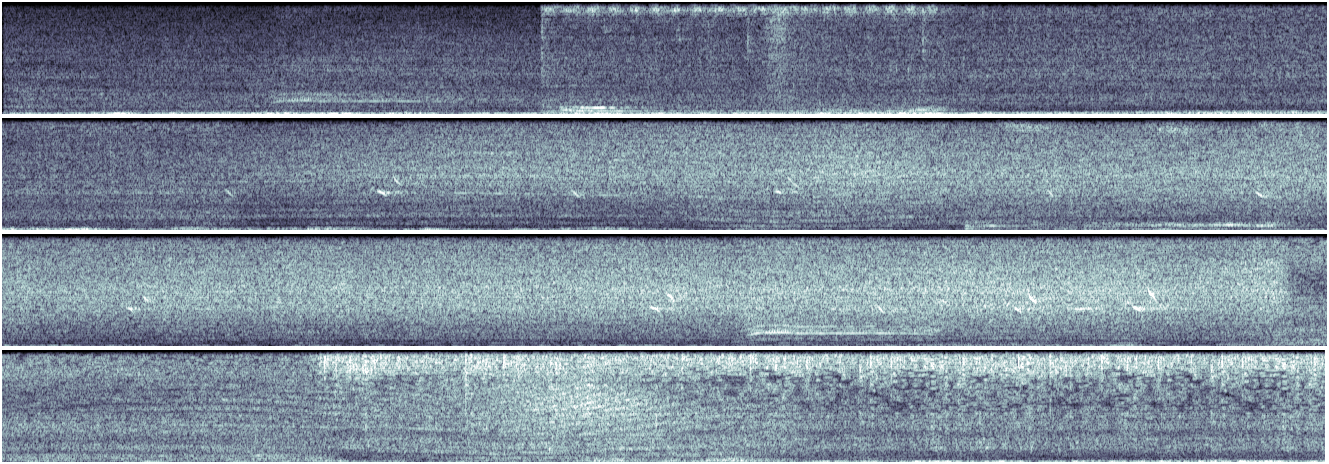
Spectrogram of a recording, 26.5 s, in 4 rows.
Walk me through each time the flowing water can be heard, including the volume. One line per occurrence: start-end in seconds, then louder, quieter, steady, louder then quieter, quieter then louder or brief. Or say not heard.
0.0-26.4 louder.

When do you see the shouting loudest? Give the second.
17 s.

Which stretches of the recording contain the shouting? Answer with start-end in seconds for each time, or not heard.
1.2-2.4, 16.9-18.1.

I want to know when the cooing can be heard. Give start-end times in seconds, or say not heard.
2.6-4.7, 11.4-13.2, 21.7-24.3.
